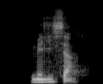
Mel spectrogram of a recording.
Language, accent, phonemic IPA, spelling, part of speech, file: French, France, /me.li.sa/, Mélissa, proper noun, LL-Q150 (fra)-Mélissa.wav
- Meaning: a female given name, equivalent to English Melissa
